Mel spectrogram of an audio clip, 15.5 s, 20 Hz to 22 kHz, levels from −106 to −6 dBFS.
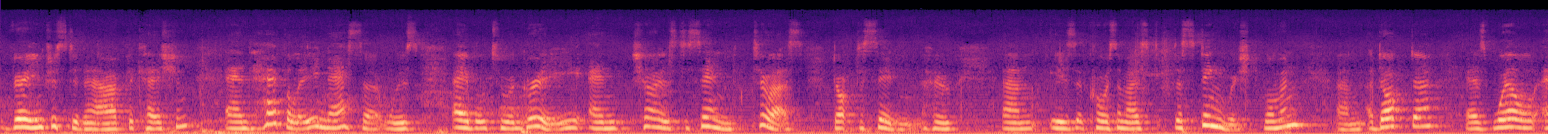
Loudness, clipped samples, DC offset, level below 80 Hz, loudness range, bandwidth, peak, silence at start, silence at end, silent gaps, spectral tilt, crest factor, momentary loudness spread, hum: -22 LUFS; under 0.1%; 3%; -38 dBFS; 3 LU; 11.5 kHz; -4 dBFS; 0 s; 0 s; none; -7.5 dB/octave; 16 dB; 9 LU; none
